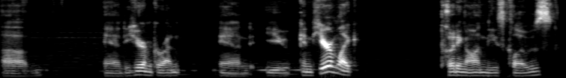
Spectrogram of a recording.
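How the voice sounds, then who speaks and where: A man narrating a tabletop game as game master in a measured way, with frequent fillers. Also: low voice, faint music behind.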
